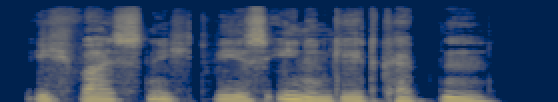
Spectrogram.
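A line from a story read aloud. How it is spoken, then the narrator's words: Quiet, not to wake. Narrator (German): sagte Mommsen leise, um den Ranghöheren nicht zu wecken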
